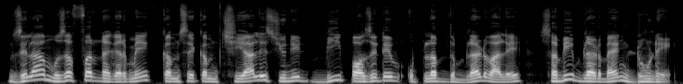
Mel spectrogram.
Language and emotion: Hindi, neutral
